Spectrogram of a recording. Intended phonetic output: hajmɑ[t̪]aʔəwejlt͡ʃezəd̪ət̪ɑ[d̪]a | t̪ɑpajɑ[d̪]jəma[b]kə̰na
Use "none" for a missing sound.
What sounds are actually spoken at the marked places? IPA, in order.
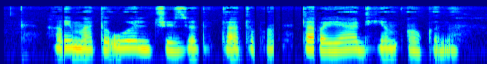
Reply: t̪, t̪, d̪, w

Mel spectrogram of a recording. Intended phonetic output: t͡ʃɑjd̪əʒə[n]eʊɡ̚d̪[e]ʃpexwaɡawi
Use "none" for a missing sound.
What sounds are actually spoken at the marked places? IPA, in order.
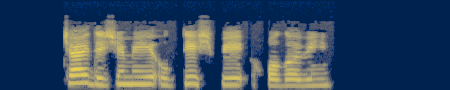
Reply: m, e

